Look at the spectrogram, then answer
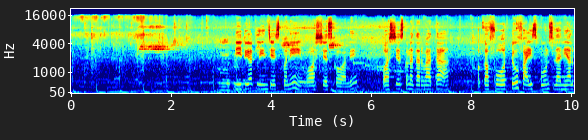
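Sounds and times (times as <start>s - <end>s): background music: 0.0s - 10.0s
water splashing in a pot: 0.4s - 2.9s.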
